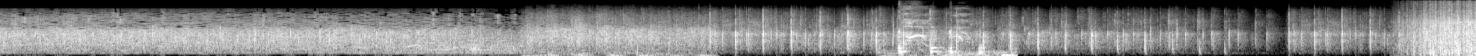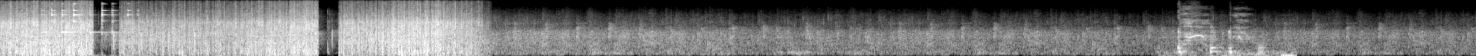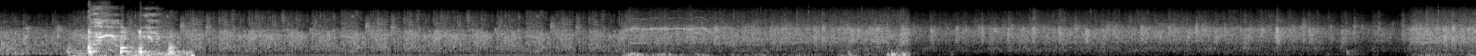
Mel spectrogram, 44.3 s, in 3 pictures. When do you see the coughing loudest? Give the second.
9 s.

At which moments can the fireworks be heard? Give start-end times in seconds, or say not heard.
13.9-19.7.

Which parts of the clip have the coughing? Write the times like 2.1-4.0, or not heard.
8.8-10.2, 26.3-27.8, 30.2-31.5.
